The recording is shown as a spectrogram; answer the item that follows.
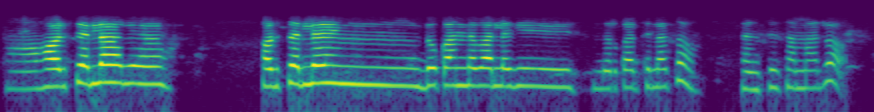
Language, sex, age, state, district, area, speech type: Odia, female, 30-45, Odisha, Subarnapur, urban, conversation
